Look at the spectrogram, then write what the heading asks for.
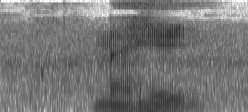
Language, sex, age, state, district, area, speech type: Hindi, male, 30-45, Madhya Pradesh, Harda, urban, read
